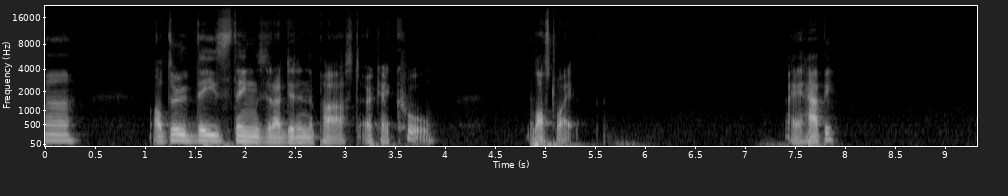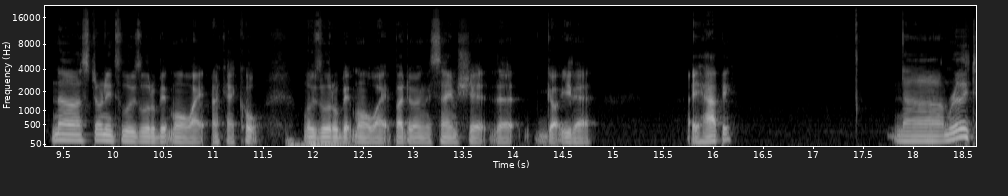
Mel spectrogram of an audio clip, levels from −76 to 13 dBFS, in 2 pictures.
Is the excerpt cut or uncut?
uncut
